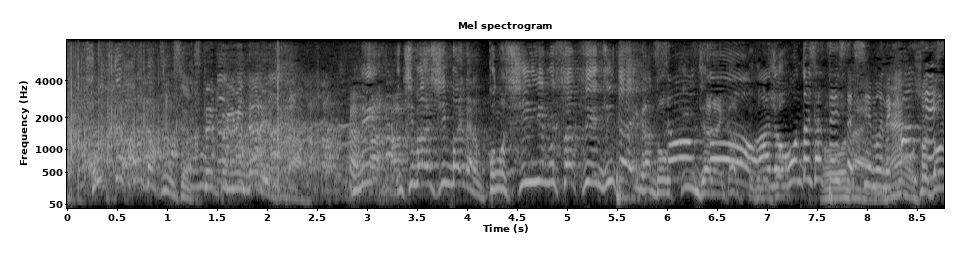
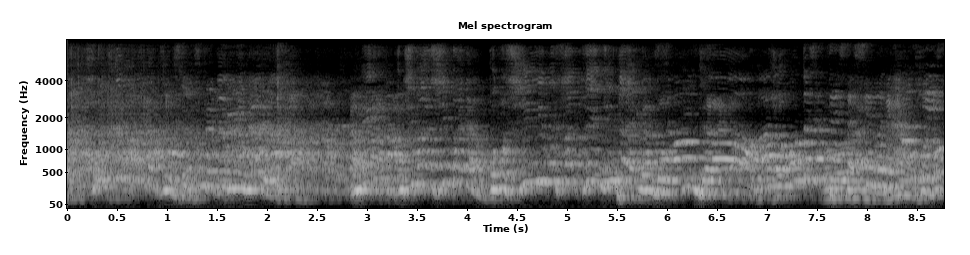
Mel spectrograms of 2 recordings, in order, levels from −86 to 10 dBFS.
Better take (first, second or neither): first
